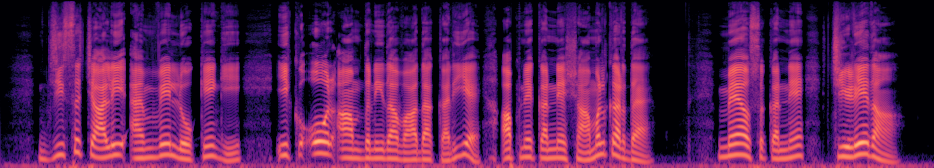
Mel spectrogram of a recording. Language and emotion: Dogri, disgusted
